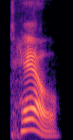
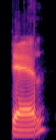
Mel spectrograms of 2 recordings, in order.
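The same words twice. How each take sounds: First: The first t has a puff of air. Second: The first t has no puff of air. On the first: The speaker calls it right. "the right pronunciation is with aspiration" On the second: The speaker calls it wrong. "Don't say tell"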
